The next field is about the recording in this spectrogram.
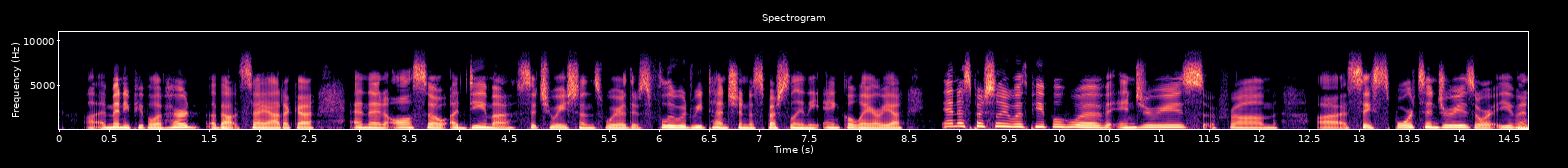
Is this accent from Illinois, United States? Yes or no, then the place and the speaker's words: no; Long Island, New York, United States; also born or lived in Manhattan; I grew up in Long Island, and I really loved the fact that I could grow up near the ocean. Very beautiful place to go.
